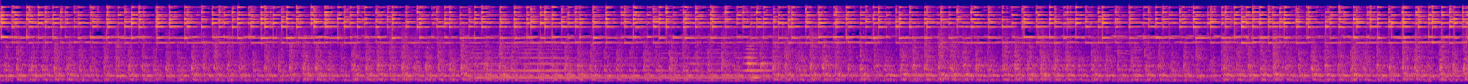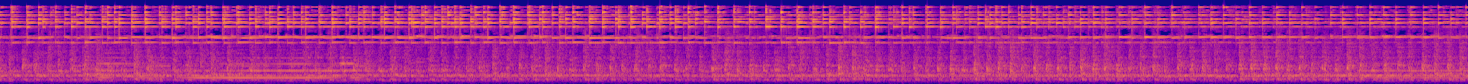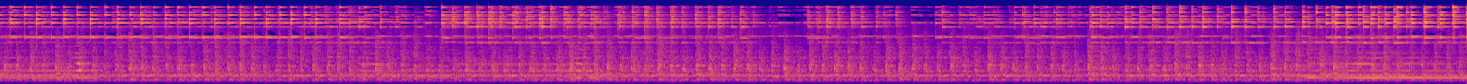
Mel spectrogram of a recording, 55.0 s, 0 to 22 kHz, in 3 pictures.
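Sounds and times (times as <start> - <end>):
bells ringing rapidly: 0.0 - 55.0
long low held note: 5.9 - 10.3, 19.6 - 23.4, 53.0 - 55.0.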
